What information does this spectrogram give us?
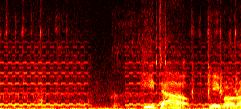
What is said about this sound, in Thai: โทรศัพท์บ้านใครวะ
